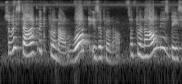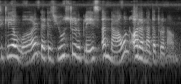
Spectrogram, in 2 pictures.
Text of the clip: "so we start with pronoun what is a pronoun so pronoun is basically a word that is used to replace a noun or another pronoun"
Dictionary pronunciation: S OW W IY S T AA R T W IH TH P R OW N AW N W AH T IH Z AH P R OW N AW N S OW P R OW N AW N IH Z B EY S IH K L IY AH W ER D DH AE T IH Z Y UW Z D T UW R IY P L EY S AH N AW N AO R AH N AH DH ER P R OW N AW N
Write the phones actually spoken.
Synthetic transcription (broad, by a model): S OW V IY S T AA R T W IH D P R OW N AW N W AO T IH Z AH P R OW N AW N S OW P R OW N AW N IH Z B EY S IH K L IY AH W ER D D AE T IH Z Y UW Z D T UW R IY P L EY S AH N AW N AO R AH N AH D ER P R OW N AW N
